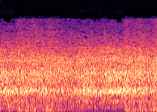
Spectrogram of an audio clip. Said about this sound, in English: The stadium is full of noise and energy.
